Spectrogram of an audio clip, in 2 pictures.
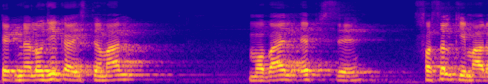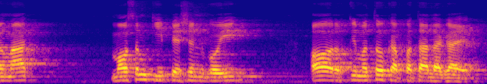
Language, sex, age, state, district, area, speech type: Urdu, male, 45-60, Bihar, Gaya, urban, spontaneous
